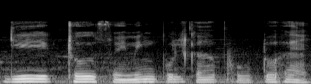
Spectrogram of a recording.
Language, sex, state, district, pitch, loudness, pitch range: Hindi, male, Chhattisgarh, Raipur, 115 Hz, -15 LUFS, 110-125 Hz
